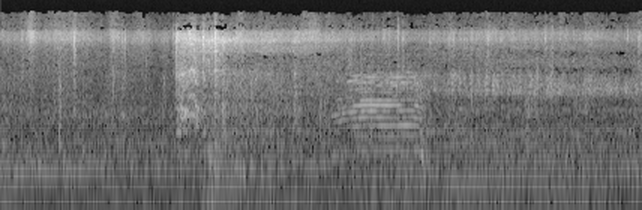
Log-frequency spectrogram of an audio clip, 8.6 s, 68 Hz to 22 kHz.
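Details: During the 2022 Qurban loading of cattle onto a truck in Indonesia, a single lowing moo rises and falls over roughly a second, with a thud beforehand and continuous vehicle drone throughout.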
